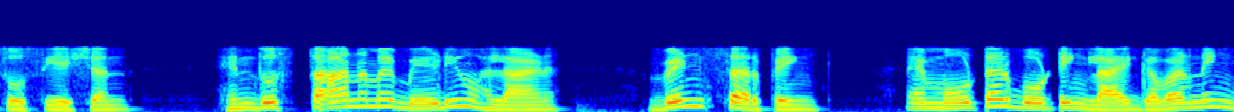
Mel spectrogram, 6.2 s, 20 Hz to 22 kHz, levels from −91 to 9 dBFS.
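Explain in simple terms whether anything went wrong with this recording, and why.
Packet loss with pitch repetition, from 1.60 to 1.64 s: about 40 ms of the speech never arrived, which fits two lost packets. The receiver filled the gap by repeating the last pitch cycle, so that instant sounds briefly held and buzzy rather than silent. The narrow, telephone-like tone throughout comes from ordinary G.711 telephone coding and is not a fault.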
